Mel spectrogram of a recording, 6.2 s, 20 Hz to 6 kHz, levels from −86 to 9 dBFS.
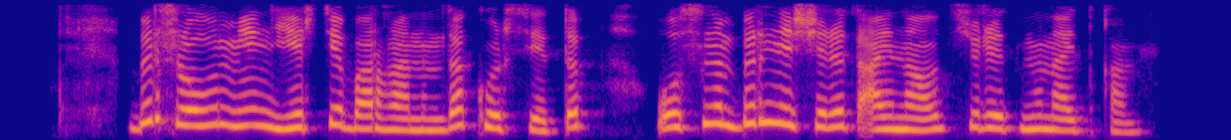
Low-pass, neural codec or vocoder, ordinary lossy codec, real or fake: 5.4 kHz; codec, 16 kHz, 4 kbps, FunCodec, trained on Chinese and English, 50 frames a second; none; fake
